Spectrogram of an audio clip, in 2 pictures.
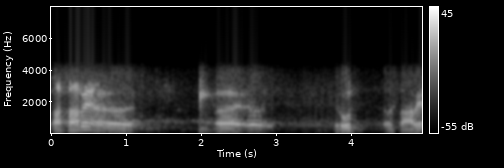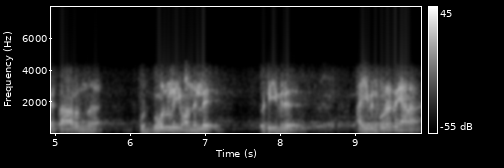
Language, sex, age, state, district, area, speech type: Malayalam, male, 18-30, Kerala, Idukki, rural, conversation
